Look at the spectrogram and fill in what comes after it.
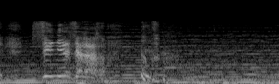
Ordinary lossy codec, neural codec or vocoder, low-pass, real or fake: none; none; none; real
